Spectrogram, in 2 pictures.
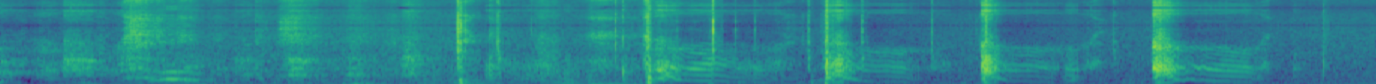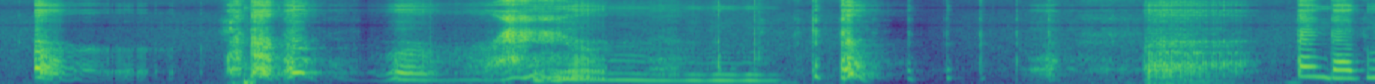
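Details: Daisy, a pet dog, barks repeatedly with rising, squeaky yips and whining tones between sharp barks at uneven intervals, while a person talks and calls to her in the background.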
